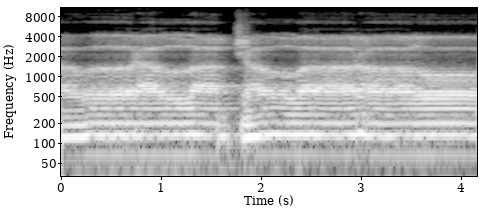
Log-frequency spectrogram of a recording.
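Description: Tuvan throat singing by a male voice: a steady low drone with bright overtones ringing above it, broken once by a short breath about two seconds in.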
